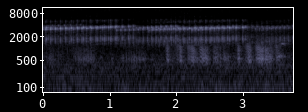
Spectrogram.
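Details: Many frogs calling together on a spring evening in Nebraska's Sandhills; an unbroken shrill trill dominates while clusters of quick, lower pulsed croaks join in the second half.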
